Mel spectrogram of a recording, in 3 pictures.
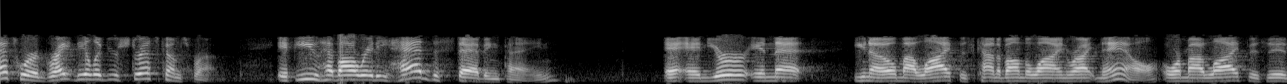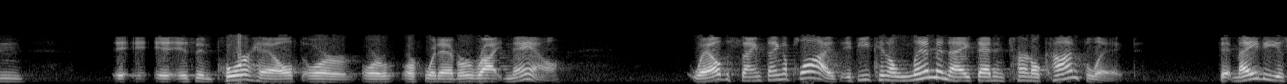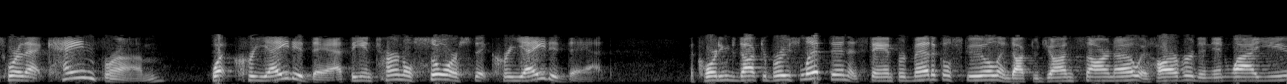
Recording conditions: phone line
